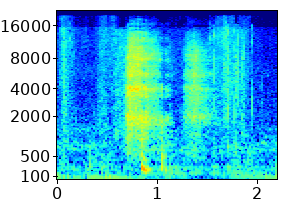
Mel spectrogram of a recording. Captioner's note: laughs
